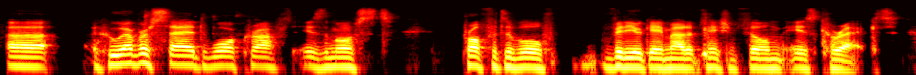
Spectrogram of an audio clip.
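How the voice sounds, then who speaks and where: Mid-pitched man, dry close recording. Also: level tone, measured pace, no echo. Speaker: podcast panelist. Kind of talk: casual chat.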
